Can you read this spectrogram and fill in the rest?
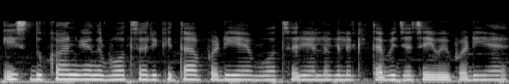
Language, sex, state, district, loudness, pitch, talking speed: Hindi, female, Rajasthan, Bikaner, -15 LUFS, 210 Hz, 210 wpm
